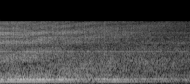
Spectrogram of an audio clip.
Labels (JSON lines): {"label": "anthrophony, boat engine", "recorder": "SoundTrap 500"}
